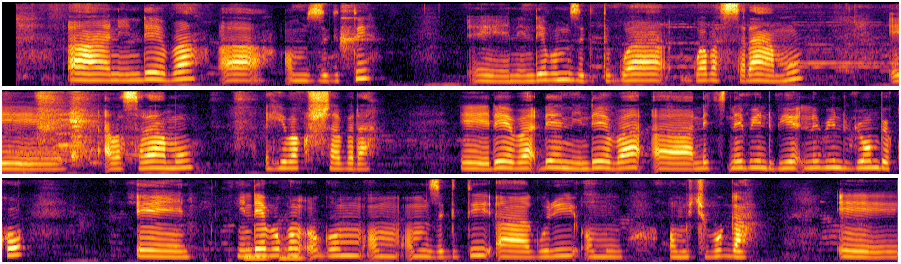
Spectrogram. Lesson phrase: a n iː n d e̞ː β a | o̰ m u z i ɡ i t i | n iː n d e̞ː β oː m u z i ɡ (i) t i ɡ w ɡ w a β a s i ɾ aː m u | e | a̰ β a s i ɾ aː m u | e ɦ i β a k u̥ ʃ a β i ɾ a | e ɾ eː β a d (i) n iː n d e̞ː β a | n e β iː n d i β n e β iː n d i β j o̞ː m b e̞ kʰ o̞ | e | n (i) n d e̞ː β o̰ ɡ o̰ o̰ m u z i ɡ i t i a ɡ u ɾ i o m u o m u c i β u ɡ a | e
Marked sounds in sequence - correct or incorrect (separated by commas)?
correct, incorrect, incorrect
